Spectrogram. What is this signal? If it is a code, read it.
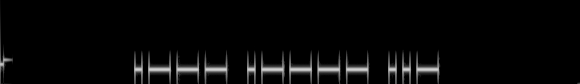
Morse code, heard as a keyed tone, about 17 wpm, 700 Hz. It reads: J1U
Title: Three Challenging Letter-Number Combinations 17wpm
